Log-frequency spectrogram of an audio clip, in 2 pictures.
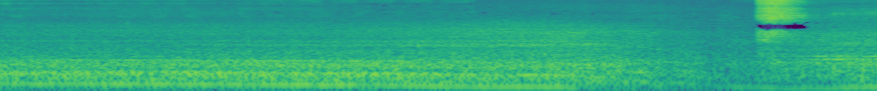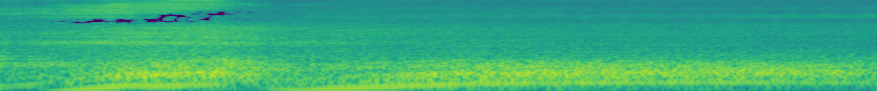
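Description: A heavy diesel engine rumbles close by, growing louder toward the end.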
